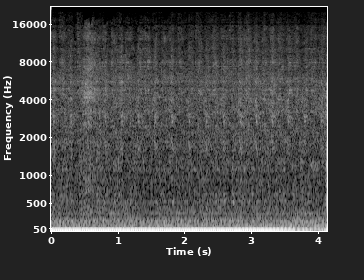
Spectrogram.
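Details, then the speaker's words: 1967 Ford F250 V8, first start in 30 years after sitting in a field, oil pressure unknown: deep steady idle burble, even beat around four pulses a second, no knocks or misses; runs fine at idle. "this thing just runs runs pretty good runs pretty dang good"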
